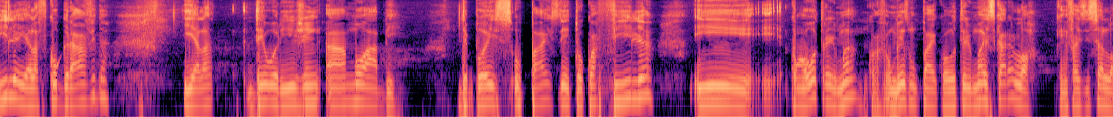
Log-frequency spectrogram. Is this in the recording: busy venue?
no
